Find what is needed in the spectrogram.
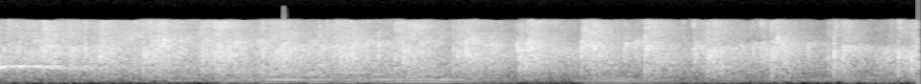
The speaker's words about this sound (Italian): Chiesa, facciamo un applauso a questi nostri amici.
